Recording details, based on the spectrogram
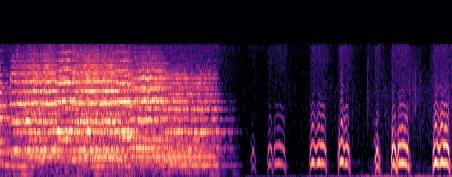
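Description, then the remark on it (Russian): A sustained, layered tone fades out, then an eagle owl gives a run of about seven hoots, fairly loud, in a loose, uneven rhythm with short gaps between calls. “Филин, а филин, это ты ухаешь?”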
